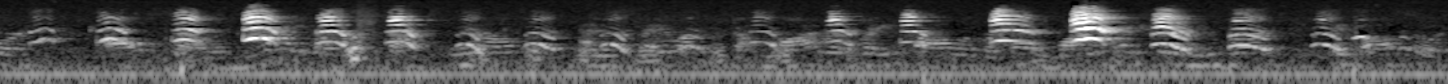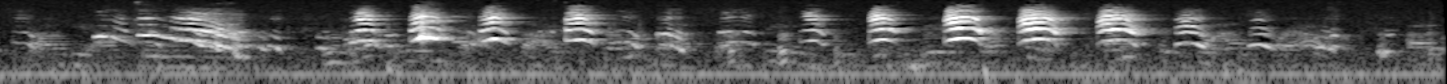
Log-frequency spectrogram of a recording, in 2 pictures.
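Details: Sixteen-day-old Great Dane puppies whimper and squeal in quick, irregular runs of bright harmonic calls, rising and fading in waves, with a single longer downward-sliding cry midway before the loud squealing resumes.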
